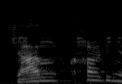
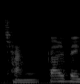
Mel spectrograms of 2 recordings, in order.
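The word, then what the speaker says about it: Jean Calvin: 유명하신 분이 프랑스에도 되더라구요 옛날에는 영어식으로 이 좐 칼빈이 라고 했는데 캐빈 저항 킬 b 라고 하는거 싫어 하구요 프랑스 발음으로 프랑스 말이에요 그냥 컴백 으 제가 잘 쉬기 때문에 프랑스 발음으로 잠 깔 밴 이라고 합니다 2 좀비 격자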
